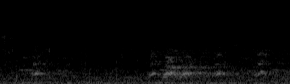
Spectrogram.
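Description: Dogs bark in the distance outdoors at a seaside home around sunset, several scattered yaps heard faintly with the strongest cluster in the middle, set against quiet ambient background.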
